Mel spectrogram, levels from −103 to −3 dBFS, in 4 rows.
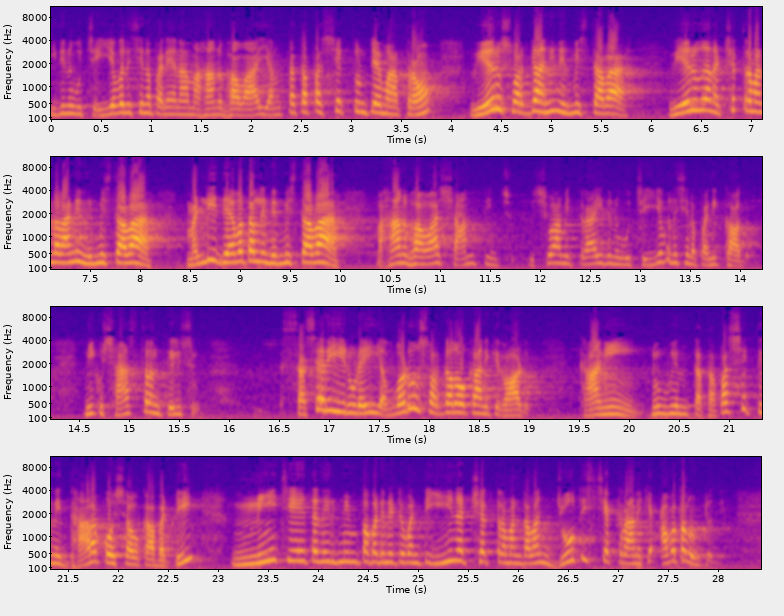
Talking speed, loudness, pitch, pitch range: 105 wpm, -24 LUFS, 240 Hz, 200-275 Hz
